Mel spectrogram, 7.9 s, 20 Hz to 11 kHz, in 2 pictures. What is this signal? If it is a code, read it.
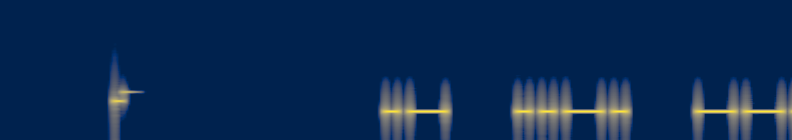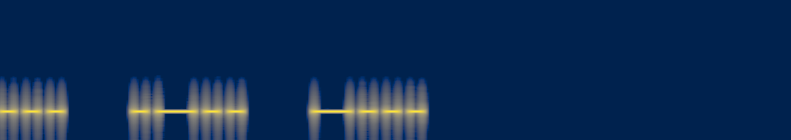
Morse code, heard as a keyed tone, about 19 wpm, spaced as for 14 wpm, 700 Hz. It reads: AF7LB
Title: 193 Lesson 31g - Letter v - Call Signs 20wpm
